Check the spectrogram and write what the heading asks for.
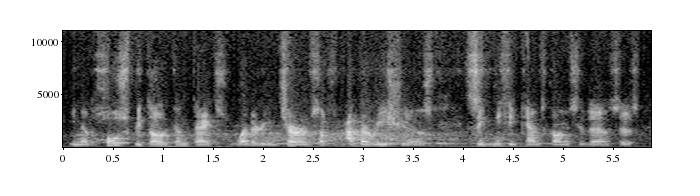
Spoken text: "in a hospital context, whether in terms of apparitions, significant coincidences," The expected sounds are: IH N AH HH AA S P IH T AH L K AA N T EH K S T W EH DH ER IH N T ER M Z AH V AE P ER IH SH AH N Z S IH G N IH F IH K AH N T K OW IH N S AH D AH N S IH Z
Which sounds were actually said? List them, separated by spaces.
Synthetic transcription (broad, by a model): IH N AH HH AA S P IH T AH L K AA N T EH K S T W EH DH ER IH N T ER M S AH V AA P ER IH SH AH N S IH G N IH F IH K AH N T K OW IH N S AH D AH N S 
